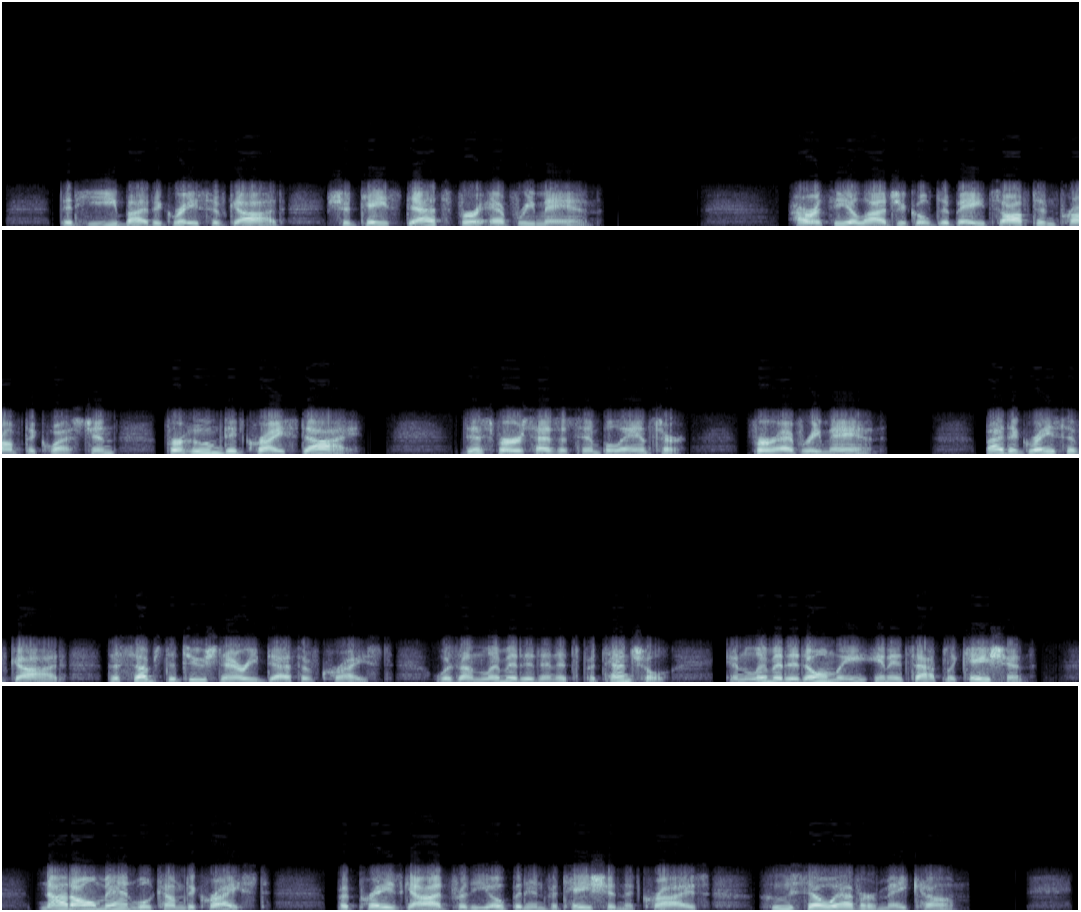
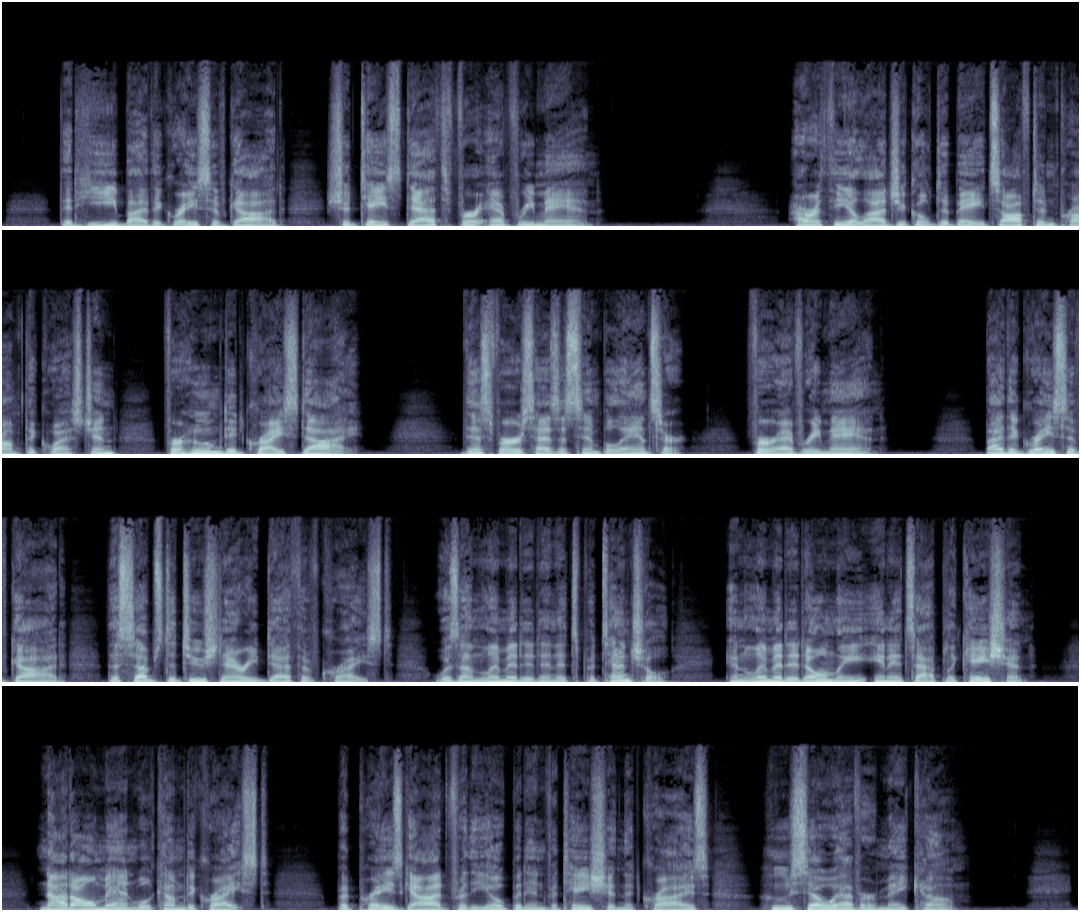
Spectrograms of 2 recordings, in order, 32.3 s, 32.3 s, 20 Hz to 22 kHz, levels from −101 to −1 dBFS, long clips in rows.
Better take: second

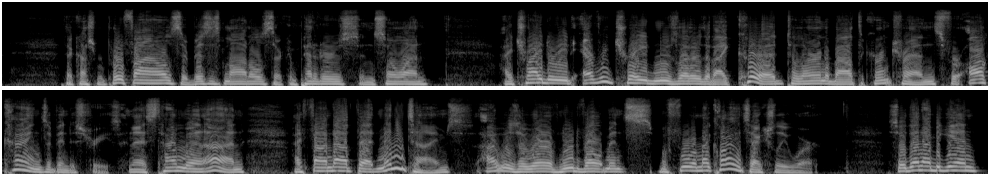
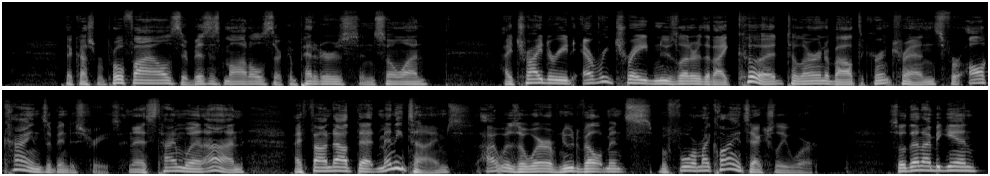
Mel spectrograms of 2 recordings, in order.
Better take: second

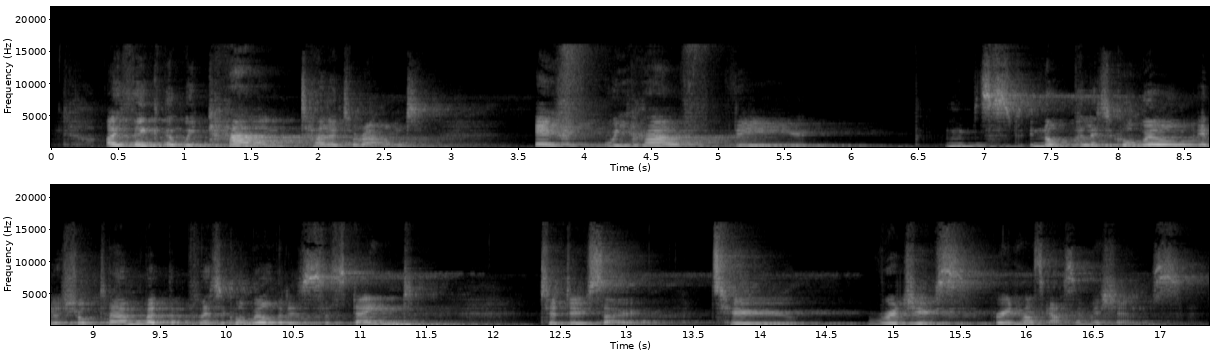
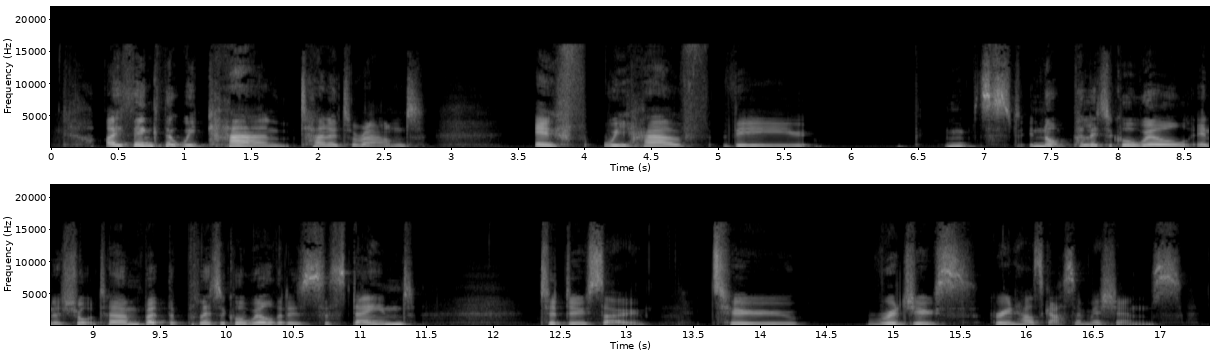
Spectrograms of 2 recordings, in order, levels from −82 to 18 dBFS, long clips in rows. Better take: second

